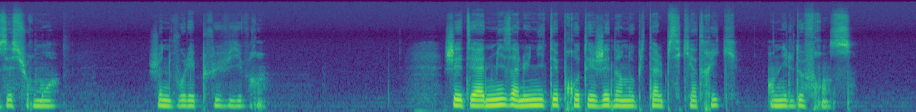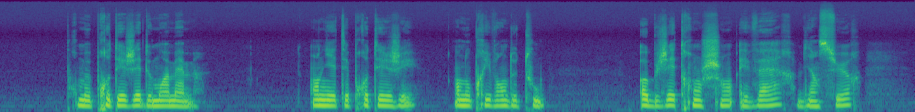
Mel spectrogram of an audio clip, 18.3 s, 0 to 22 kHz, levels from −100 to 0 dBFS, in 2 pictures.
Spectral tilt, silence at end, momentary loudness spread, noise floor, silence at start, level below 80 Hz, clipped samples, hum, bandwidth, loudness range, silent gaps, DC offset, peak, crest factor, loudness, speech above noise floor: -6 dB/octave; 0.55 s; 13 LU; -59 dBFS; 0 s; -52 dBFS; under 0.1%; none; 19 kHz; 9 LU; none; under 0.1%; -4 dBFS; 18 dB; -21 LUFS; 39 dB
